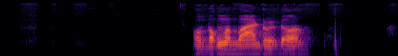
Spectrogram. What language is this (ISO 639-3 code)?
eto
